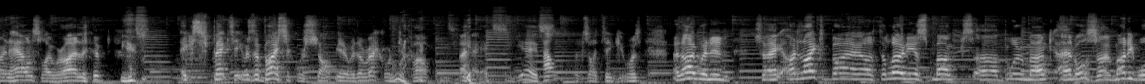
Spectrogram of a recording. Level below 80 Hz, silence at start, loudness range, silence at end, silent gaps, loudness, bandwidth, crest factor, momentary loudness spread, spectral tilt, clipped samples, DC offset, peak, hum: -46 dBFS; 0 s; 5 LU; 0 s; none; -22 LUFS; 16 kHz; 18 dB; 11 LU; -4 dB/octave; under 0.1%; under 0.1%; -4 dBFS; none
